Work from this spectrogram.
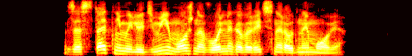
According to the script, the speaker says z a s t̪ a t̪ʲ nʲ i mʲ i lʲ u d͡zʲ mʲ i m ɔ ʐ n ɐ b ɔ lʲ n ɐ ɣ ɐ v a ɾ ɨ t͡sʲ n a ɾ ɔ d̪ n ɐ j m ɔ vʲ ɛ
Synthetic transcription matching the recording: z a s t̪ a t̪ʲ nʲ i mʲ i lʲ u d͡zʲ mʲ i m ɔ ʐ n ɐ v ɔ lʲ n ɐ ɣ ɐ v a ɾ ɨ t͡sʲ n a ɾ ɔ d̪ n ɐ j m ɔ vʲ ɛ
